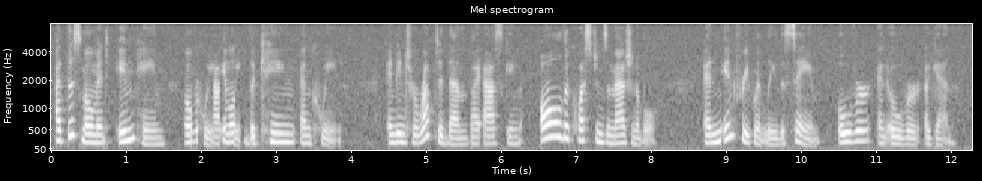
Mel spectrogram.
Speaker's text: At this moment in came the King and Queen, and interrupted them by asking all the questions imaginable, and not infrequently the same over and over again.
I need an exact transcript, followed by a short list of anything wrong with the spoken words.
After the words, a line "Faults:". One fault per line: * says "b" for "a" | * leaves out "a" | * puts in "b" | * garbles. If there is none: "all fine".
At this moment in came [garbled] the King and Queen, and interrupted them by asking all the questions imaginable, and infrequently the same over and over again.
Faults:
* garbles
* leaves out "not"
